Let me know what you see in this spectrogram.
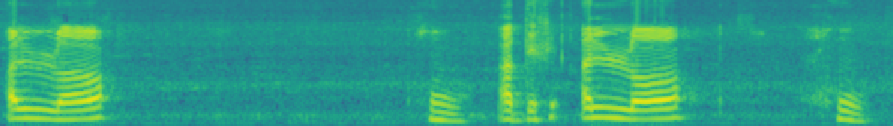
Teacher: لام میں چونکہ میلان زیادہ ہوتا ہے تو وہ اس میلان کی وجہ سے موٹا ہوتا ہے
